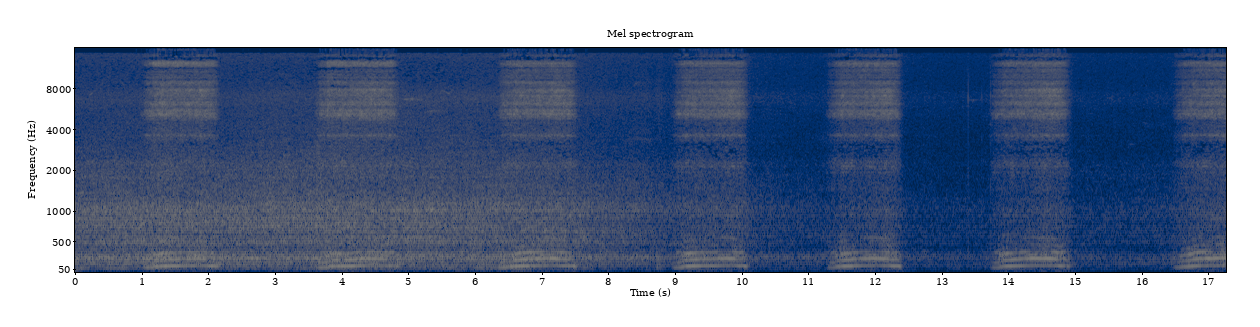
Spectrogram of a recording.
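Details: Ordinary human snoring: loud, rattling snores at a steady rhythm, about 24 per minute, with quiet gaps between.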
